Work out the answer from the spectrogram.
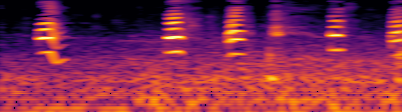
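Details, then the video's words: Female pinscher at the beach, stressed and barking: short, thin, high yelping barks, about six in two seconds, somewhat irregular, over soft background noise. "PITUCA A PINSCHER ESTRESSADA NA PRAIA"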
